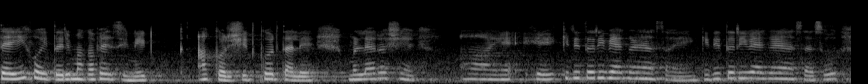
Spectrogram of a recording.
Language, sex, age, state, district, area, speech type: Goan Konkani, female, 18-30, Goa, Quepem, rural, spontaneous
